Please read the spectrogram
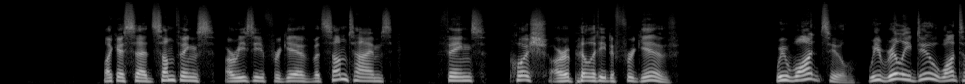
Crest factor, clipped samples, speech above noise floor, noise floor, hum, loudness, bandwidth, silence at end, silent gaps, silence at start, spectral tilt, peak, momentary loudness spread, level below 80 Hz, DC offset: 20 dB; under 0.1%; 59 dB; -83 dBFS; none; -25 LUFS; 19 kHz; 0 s; none; 1.05 s; -5 dB/octave; -6 dBFS; 11 LU; -70 dBFS; under 0.1%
